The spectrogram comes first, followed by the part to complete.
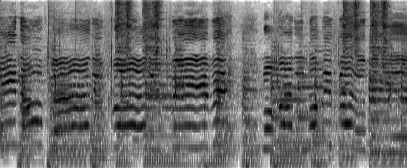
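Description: Band music with a swing feel, part of a song with a female singer; a lead melody wavers up and down in pitch over a steady bass line.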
